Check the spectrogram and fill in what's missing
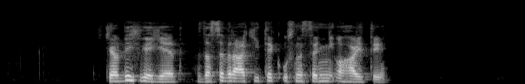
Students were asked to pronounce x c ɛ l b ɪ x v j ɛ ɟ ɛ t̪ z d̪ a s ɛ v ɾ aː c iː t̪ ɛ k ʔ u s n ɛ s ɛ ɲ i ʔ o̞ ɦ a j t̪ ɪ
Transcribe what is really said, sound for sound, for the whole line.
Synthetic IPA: x c ɛ l b ɪ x v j ɛ ɟ ɛ t̪ z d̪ a s ɛ v ɾ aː c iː t̪ ɛ k ʔ u s n ɛ s ɛ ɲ iː ʔ o̞ ɦ a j t̪ ɪ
